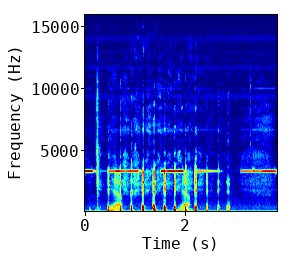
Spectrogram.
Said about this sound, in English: Uh-oh. Okay. Smoke alarm? Yes. Yipes. Yes, it is.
